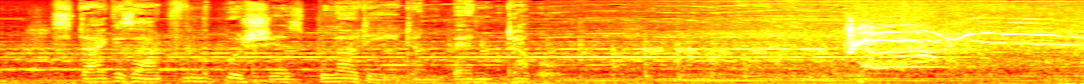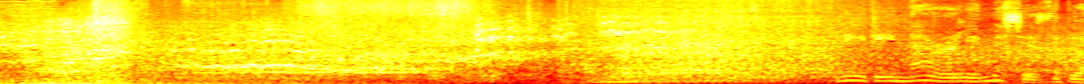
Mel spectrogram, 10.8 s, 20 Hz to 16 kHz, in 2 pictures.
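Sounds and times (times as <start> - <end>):
speech: 0.4 - 3.5, 9.7 - 10.8
car tires squealing while skidding to a halt on an unlit country road: 4.1 - 9.5.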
